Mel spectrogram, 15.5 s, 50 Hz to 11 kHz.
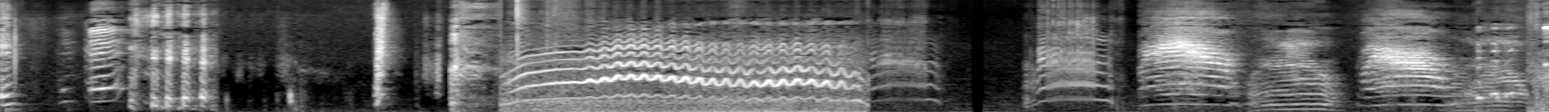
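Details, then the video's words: Domestic cat making weird sounds: a long wavering, warbling yowl lasting about four seconds, followed by several short arching meows in quick succession, with brief human speech heard between the calls. "Cat's Weird sounds 2.0"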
